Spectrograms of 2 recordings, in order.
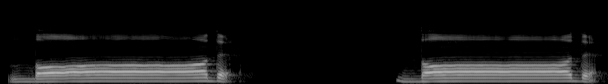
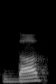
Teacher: یہ ضاد حرف حافیہ یعنی زبان کی کروٹ اور اوپر کے داڑوں کی جڑ سے ادا ہوتا ہے۔ اگر اس کو داد پڑھ دیا جائے یا دوات پڑھ دیا جائے، یعنی کہ زبان کی نوک اور اوپر کے دانتوں کی جڑ سے عموماً یہ لوگ اس کو پڑھتے ہیں، تو یہ غلط ہے۔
